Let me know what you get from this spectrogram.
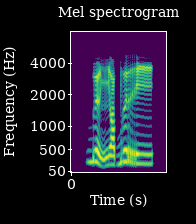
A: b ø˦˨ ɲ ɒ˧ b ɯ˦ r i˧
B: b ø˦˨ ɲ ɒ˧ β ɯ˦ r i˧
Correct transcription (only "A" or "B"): A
